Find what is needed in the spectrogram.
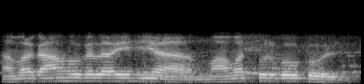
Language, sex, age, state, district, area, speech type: Maithili, male, 18-30, Bihar, Muzaffarpur, rural, conversation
